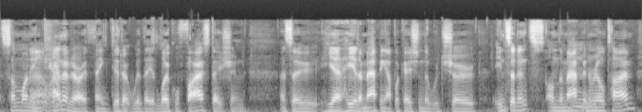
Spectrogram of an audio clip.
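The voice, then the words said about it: Australian accent. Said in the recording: “for all those American people who don't understand my accent ... He's wearing an Australian microphone.”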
